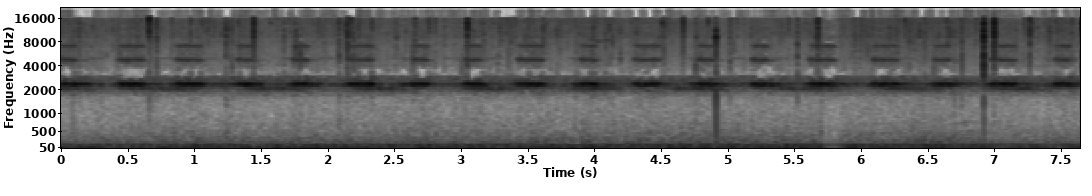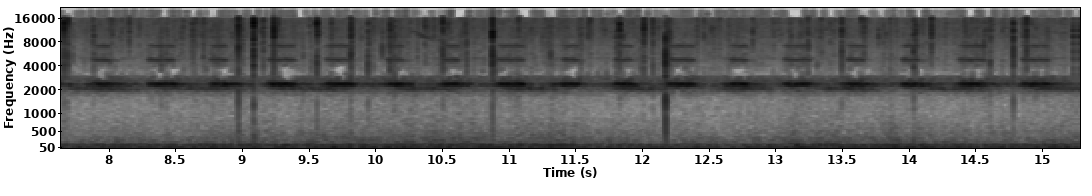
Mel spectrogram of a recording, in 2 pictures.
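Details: Crickets chirping at night at a starry camping site, a steady high-pitched pulsed trill repeated about two or three times per second, with a campfire crackling and popping and a low rumble beneath.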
